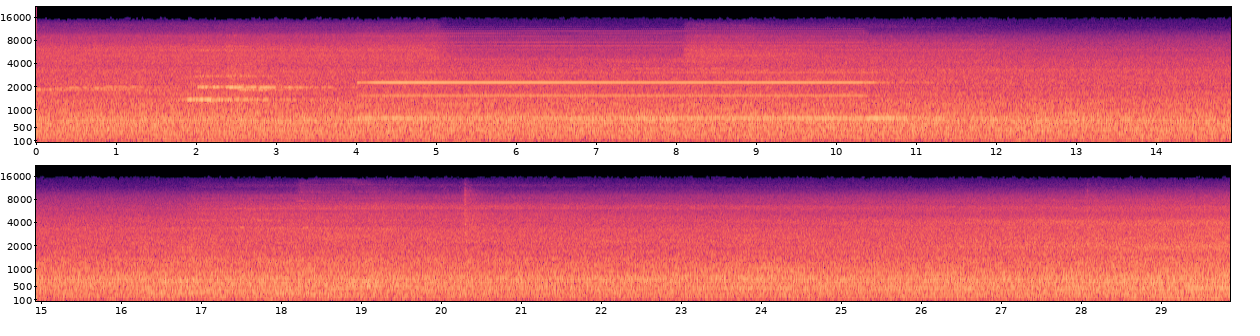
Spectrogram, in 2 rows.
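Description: E5 series Shinkansen train departing a station platform, a steady rail and running noise throughout as it begins to move. A steady electronic tone sounds from about four seconds in for some six seconds.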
